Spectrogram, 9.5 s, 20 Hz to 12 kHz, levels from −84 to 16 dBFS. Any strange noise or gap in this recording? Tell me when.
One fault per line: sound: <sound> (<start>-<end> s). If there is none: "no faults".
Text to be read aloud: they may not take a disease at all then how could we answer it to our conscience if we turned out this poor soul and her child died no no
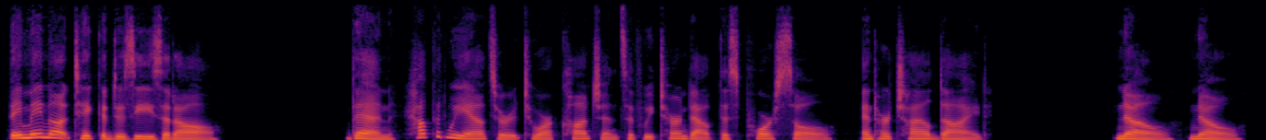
no faults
